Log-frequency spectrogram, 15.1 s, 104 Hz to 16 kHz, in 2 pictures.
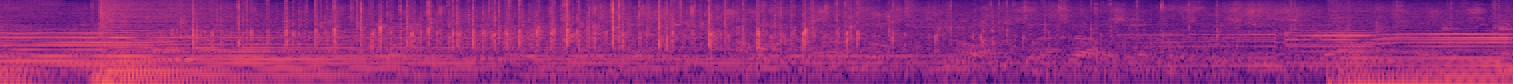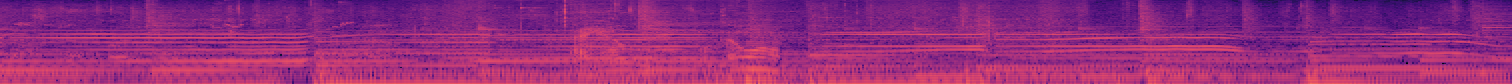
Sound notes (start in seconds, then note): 0.0 audience applauding; 5.9 romantic country music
